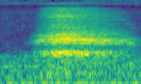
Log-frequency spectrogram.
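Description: Slow, deep breathing held in a child pose stretch during a strength and stretch workout, a single long airy exhale swelling and fading, close and soft with no talk.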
